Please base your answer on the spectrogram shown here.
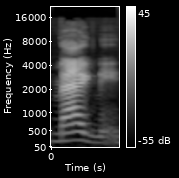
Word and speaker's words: Magni: the PTR that Magni which by the way Magne not magna i'm very sorry to everybody who i offended by mispronouncing that but Magni Bronzebeard will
